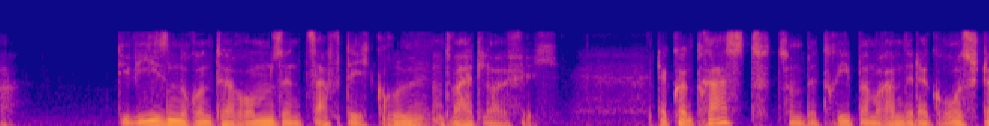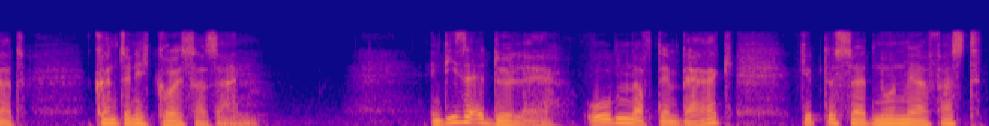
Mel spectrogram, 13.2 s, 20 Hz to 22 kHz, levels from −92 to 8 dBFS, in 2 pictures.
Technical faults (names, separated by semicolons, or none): VoIP packet loss concealed by the speech codec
